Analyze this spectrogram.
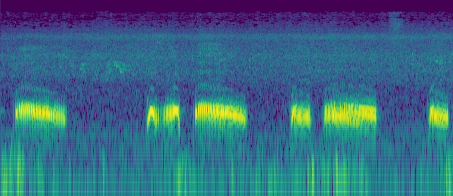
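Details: Spotted dove cooing steadily during lure trapping on a windy spot: a long coo, then double stuttered notes each leading into an extended warm, slightly descending coo, repeated quickly over light background hiss.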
